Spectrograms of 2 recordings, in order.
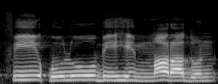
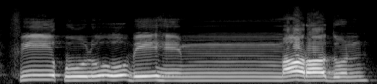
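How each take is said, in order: First: The m sounds at the join are short and plain. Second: The m sounds merge into one long nasal hum. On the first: The speaker calls it wrong. "we're not just going to say" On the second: The speaker calls it right. "I read the meme, the second meme with ghunna"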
